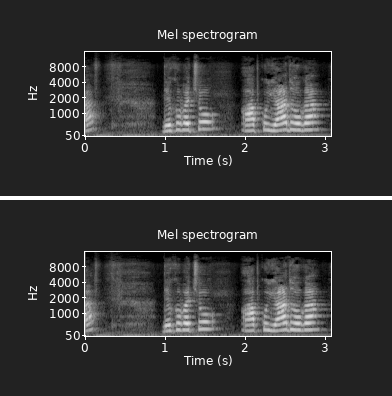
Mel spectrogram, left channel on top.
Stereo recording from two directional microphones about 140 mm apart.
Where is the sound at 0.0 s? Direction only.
15° left (ahead or behind).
